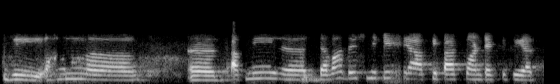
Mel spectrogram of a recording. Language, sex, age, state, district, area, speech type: Hindi, female, 30-45, Uttar Pradesh, Sitapur, rural, conversation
